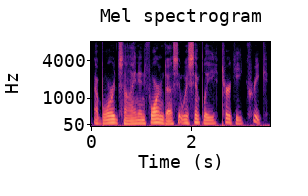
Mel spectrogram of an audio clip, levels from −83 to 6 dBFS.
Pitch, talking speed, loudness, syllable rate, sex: 110 Hz, 170 wpm, -17 LUFS, 4.2 syllables/s, male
